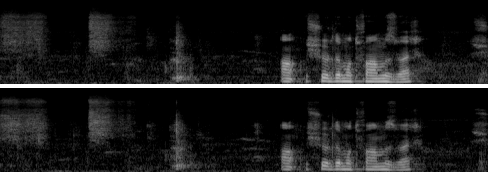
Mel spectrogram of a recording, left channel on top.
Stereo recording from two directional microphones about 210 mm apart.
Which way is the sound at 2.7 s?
Centre (ahead or behind).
